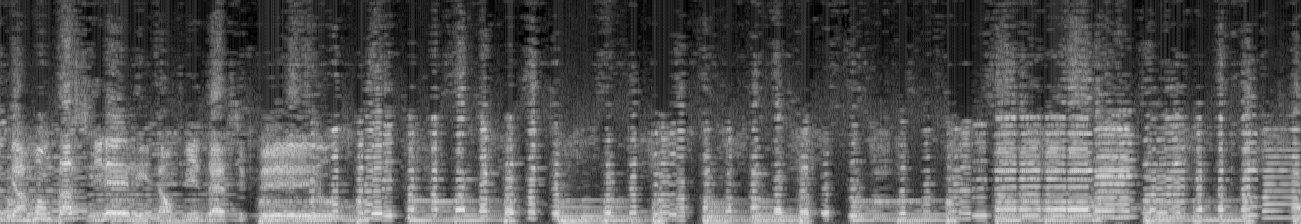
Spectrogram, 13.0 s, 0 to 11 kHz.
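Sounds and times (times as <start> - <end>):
accordion playing chords: 0.0 - 13.0.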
